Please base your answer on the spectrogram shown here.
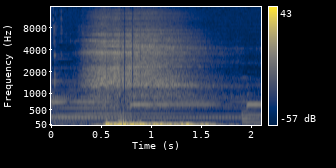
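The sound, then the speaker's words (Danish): A single long, deep breath drawn during a guided relaxation exercise: a soft, breathy rush lasting over a second, rising out of a steady, quiet tonal background and then fading away. “Sæt dig ned, have begge fødder mod gulvet, mod jorden. Træk vejret dybt.”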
